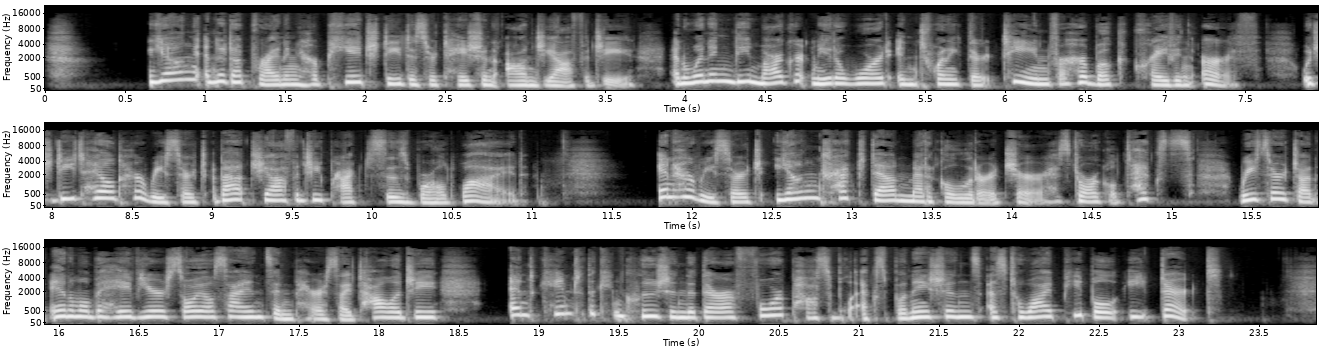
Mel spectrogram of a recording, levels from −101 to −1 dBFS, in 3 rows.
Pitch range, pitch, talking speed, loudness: 190-280 Hz, 235 Hz, 165 wpm, -17 LUFS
